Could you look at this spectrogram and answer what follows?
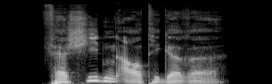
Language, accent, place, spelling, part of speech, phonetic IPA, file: German, Germany, Berlin, verschiedenartigere, adjective, [fɛɐ̯ˈʃiːdn̩ˌʔaːɐ̯tɪɡəʁə], De-verschiedenartigere.ogg
- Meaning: inflection of verschiedenartig: 1. strong/mixed nominative/accusative feminine singular comparative degree 2. strong nominative/accusative plural comparative degree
